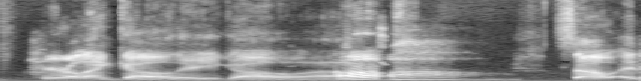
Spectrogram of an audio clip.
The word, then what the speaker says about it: Kurylenko: I don't know how to say this girl's name, but it's Olga Kurylenko. Kurylenko.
